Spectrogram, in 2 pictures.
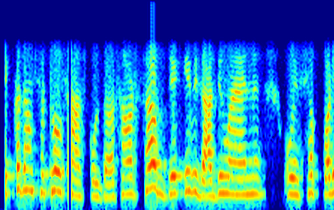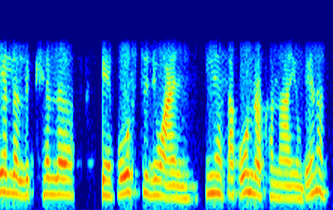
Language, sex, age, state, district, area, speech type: Sindhi, female, 45-60, Maharashtra, Thane, urban, conversation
